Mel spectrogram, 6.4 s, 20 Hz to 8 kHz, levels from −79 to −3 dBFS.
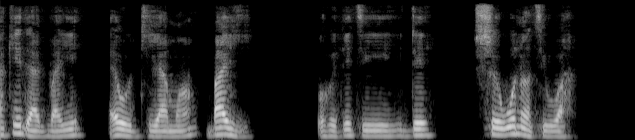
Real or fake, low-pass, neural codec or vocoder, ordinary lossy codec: fake; 7.2 kHz; codec, 16 kHz, 4.8 kbps, FACodec; AAC, 32 kbps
